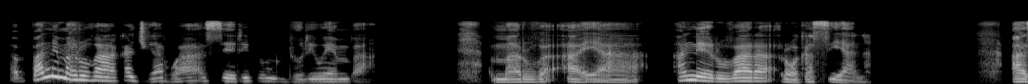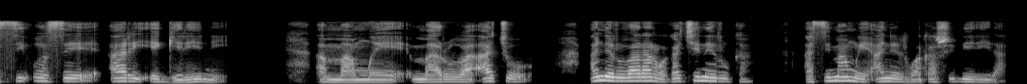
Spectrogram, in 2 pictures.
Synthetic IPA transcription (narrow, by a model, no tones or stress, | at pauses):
pane̞maruʋaːkad͡ʒɡarwase̞ripemudʱuriwe̞ːmba̰ | maɾuʋa̰aja̰ː | ne̞ruʋaɾa̰rwakasija̰ːna | siʔo̞se̞aɾiʔeɡʱiɾinḭ | mamemaɾuʋaʔat͡ʃo̞̰ | ane̞ɾuʋaɾarwakat͡ʃe̞ne̞ɾuːkaː | simamwe̞ʔane̞rwakaʂiɓiɾiːra̰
